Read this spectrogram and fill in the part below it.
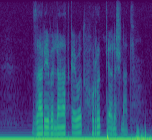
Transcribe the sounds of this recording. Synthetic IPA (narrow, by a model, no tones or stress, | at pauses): zaɾejɛβəlːanat̪kʼajwɔt̪ʼhuɾət̪ʼːjalːəʃnat̪ʰ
